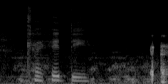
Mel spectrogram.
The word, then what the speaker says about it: kahídi: So repeat after me, hidi. Hidi. Yeah. And then starting with the K, repeat after me, kahidi.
